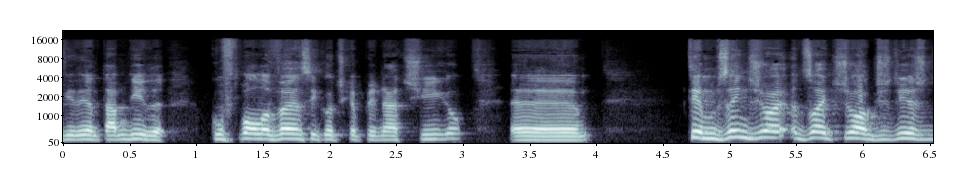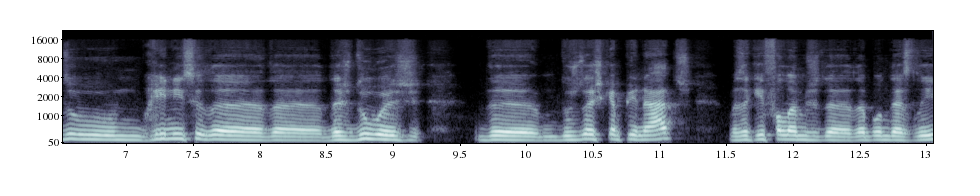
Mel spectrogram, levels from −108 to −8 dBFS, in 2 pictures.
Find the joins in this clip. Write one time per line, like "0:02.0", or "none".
none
